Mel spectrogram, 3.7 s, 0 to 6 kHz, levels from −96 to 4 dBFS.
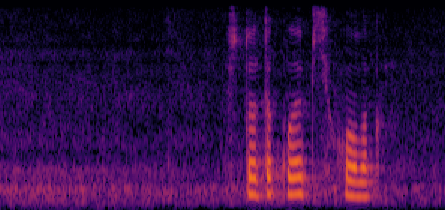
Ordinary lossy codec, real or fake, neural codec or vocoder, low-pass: none; fake; codec, 16 kHz, 4 kbps, FunCodec, trained on Chinese and English, 50 frames a second; 5.4 kHz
